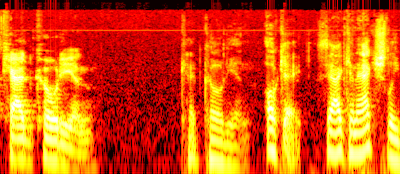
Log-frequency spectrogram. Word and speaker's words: Kadkhodaian: and so that's how do you pronounce your last name it's pronounced CAD codian okay see I can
